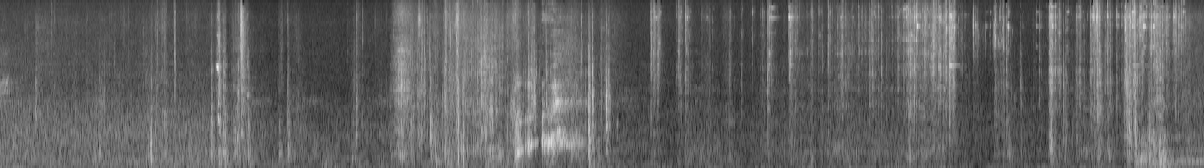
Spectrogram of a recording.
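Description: Keys jangling with irregular clicks and knocks as the driver handles the door and ignition of an old Ford pickup. No engine sound follows; the truck fails to start, which the owner puts down to a loose battery cable.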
